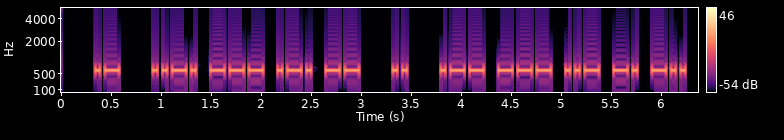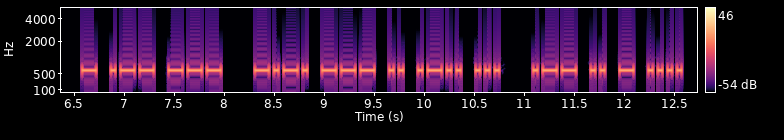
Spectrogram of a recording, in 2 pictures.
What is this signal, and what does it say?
Morse code, heard as a keyed tone, about 25 wpm, 600 Hz. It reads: A FORM I WOUND TWO COILS WITH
